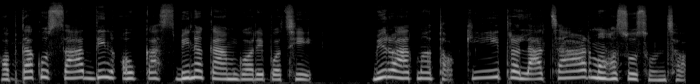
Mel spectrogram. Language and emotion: Nepali, sad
